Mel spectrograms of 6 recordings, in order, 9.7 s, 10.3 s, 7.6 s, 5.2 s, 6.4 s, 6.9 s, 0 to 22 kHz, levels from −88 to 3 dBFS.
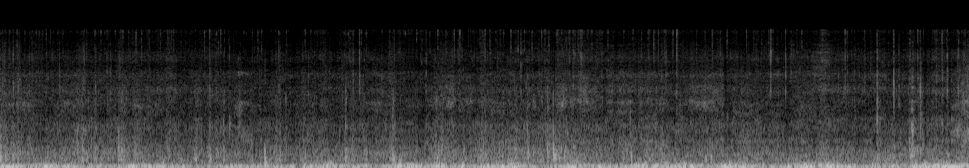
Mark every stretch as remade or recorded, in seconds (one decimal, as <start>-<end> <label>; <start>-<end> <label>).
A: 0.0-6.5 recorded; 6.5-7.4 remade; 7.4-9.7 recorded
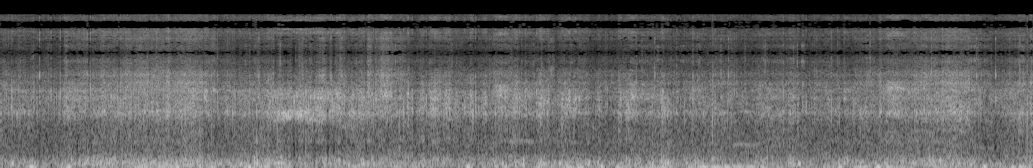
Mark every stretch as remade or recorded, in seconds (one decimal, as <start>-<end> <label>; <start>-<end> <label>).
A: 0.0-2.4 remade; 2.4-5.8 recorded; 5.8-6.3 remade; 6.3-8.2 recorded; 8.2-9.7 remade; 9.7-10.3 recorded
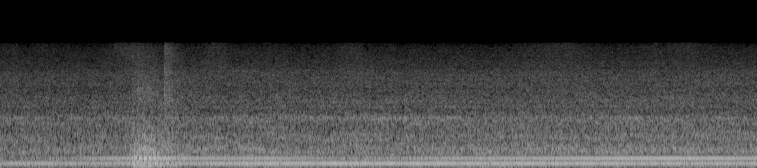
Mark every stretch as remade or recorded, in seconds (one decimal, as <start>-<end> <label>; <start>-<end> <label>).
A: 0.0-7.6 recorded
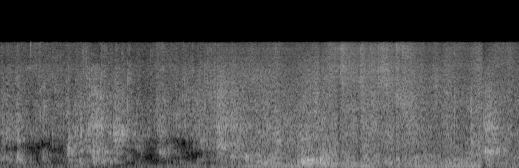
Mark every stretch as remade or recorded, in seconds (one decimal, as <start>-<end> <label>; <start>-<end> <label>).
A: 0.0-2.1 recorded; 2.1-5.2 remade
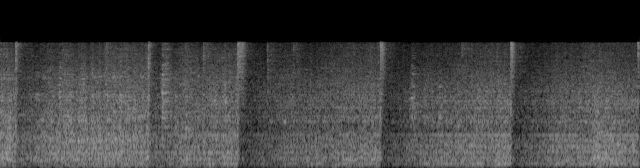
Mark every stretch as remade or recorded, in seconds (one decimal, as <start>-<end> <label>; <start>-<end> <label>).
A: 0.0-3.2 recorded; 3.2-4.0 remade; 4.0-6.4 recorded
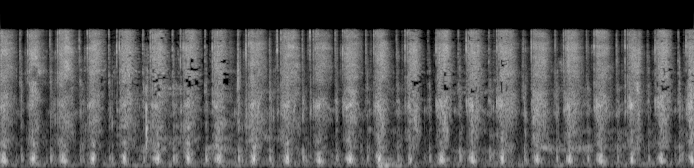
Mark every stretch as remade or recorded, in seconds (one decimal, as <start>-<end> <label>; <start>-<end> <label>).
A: 0.0-1.0 remade; 1.0-2.3 recorded; 2.3-4.1 remade; 4.1-5.1 recorded; 5.1-6.4 remade; 6.4-6.9 recorded

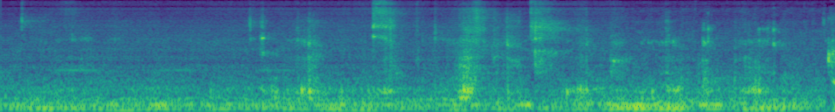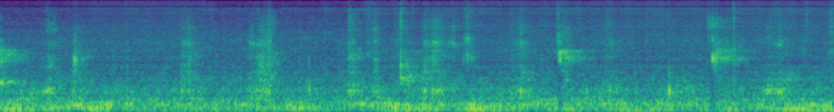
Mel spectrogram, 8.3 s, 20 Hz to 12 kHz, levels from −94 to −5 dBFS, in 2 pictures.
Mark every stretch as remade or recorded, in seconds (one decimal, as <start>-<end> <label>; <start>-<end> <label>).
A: 0.0-3.1 remade; 3.1-4.5 recorded; 4.5-5.2 remade; 5.2-6.0 recorded; 6.0-8.3 remade

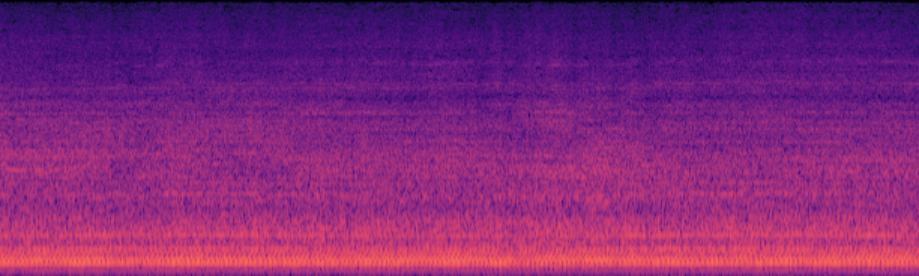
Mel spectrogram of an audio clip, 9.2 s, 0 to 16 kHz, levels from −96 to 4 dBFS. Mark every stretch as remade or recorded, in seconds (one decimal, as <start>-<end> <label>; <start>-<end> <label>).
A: 0.0-2.6 recorded; 2.6-3.1 remade; 3.1-9.2 recorded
